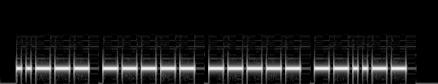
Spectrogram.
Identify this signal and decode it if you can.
Morse code, heard as a keyed tone, about 25 wpm, 750 Hz. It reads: 200,
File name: Archive / 25 WPM / 25WPM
